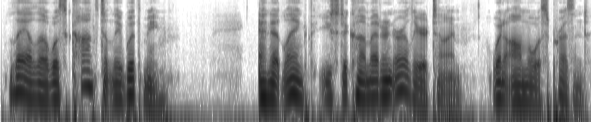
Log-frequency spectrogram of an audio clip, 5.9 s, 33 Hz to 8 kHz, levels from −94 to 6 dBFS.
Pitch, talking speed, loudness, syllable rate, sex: 95 Hz, 195 wpm, -18 LUFS, 5.5 syllables/s, male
